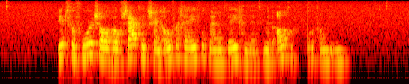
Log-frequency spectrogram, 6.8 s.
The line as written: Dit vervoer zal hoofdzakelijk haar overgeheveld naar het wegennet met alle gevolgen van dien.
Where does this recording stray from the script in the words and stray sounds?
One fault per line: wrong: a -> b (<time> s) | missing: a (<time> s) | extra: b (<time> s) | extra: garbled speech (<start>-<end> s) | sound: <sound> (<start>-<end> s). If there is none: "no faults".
wrong: haar -> zijn (2.5 s)
sound: dropout (5.0-5.1 s)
